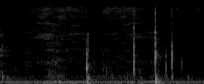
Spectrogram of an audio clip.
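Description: A thin wooden stylus drawn along the groove of a plastic scoring board, faintly scratching a fold line into thin cardboard, with a few light clicks.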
